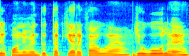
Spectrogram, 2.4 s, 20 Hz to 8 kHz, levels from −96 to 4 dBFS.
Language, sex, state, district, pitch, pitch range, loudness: Hindi, female, Jharkhand, Deoghar, 220 Hz, 215-225 Hz, -17 LUFS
